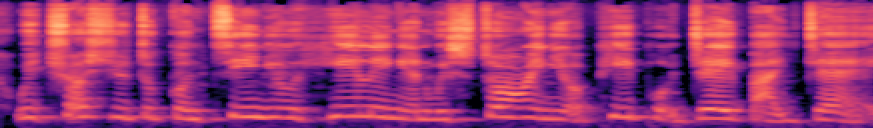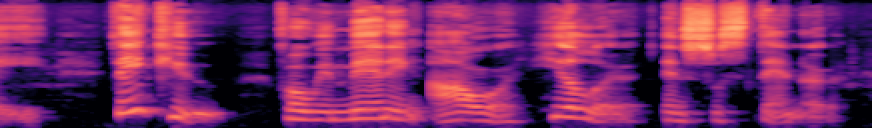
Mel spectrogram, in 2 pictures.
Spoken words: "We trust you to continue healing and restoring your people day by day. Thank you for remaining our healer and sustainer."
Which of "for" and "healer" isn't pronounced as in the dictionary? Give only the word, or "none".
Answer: none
